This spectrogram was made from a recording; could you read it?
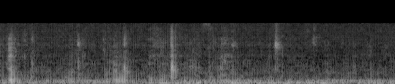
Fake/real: fake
